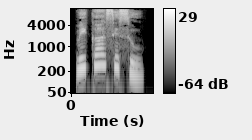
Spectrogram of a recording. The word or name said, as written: ವಿಘಸಾಸಿ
